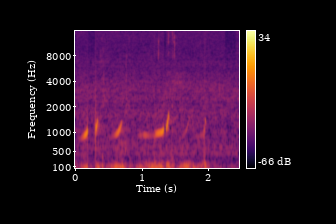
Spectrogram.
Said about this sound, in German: Ich habe hier, hab hier ein paar Vögel sitzen, weil ich ja hier im Vogelschutzgebiet äh, wohne und.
